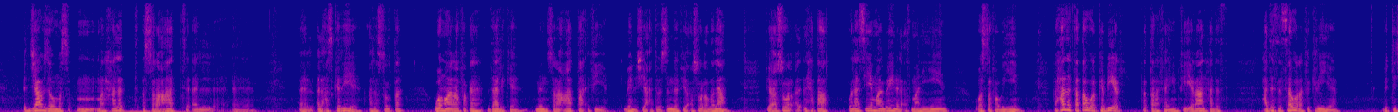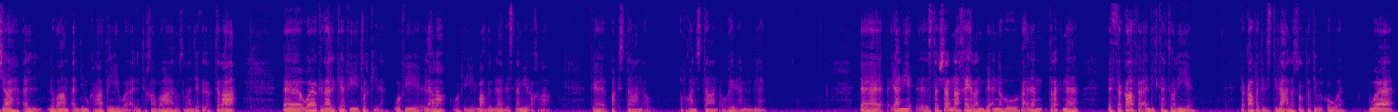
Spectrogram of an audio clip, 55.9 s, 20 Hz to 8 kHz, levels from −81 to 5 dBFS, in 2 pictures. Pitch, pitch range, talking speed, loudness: 110 Hz, 100-120 Hz, 80 wpm, -36 LUFS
